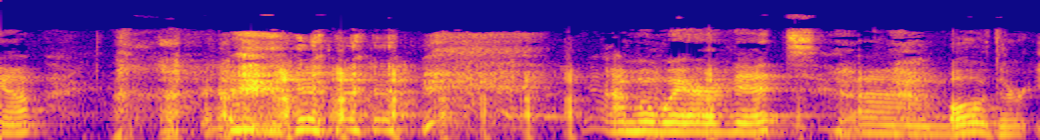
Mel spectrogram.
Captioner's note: they chuckle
